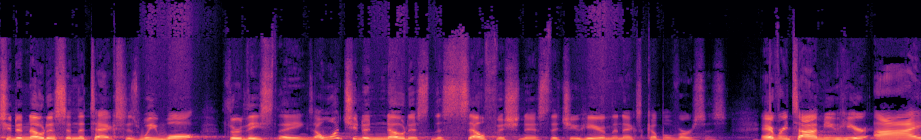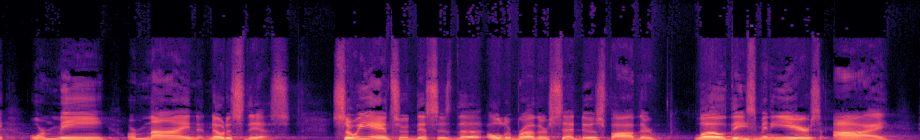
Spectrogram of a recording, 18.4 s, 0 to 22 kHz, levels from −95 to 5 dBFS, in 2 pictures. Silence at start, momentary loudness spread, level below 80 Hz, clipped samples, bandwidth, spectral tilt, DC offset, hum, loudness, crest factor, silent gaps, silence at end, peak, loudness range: 0 s; 13 LU; -66 dBFS; under 0.1%; 17 kHz; -5 dB/octave; under 0.1%; none; -19 LUFS; 18 dB; none; 0.3 s; 0 dBFS; 5 LU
